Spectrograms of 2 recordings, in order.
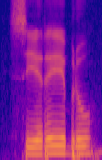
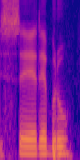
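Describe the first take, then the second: First: The word carries the Spanish stress placement. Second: The word carries the Portuguese stress placement. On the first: "algumas palavras em espanhol" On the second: "no lugar de"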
